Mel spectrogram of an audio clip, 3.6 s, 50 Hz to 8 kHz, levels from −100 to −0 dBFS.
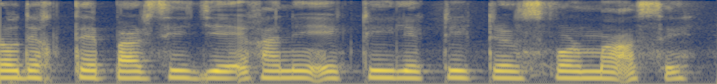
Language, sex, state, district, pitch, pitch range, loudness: Bengali, female, Assam, Hailakandi, 200 Hz, 195-205 Hz, -16 LUFS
